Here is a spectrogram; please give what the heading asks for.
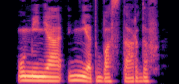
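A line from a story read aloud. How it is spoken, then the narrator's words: Angry words through teeth. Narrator (Russian): зло процедил я в ответ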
